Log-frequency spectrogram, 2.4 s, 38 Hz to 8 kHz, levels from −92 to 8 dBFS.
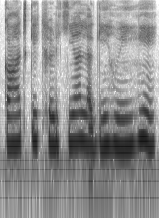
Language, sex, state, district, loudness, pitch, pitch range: Hindi, female, Madhya Pradesh, Bhopal, -13 LUFS, 230 Hz, 225-245 Hz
